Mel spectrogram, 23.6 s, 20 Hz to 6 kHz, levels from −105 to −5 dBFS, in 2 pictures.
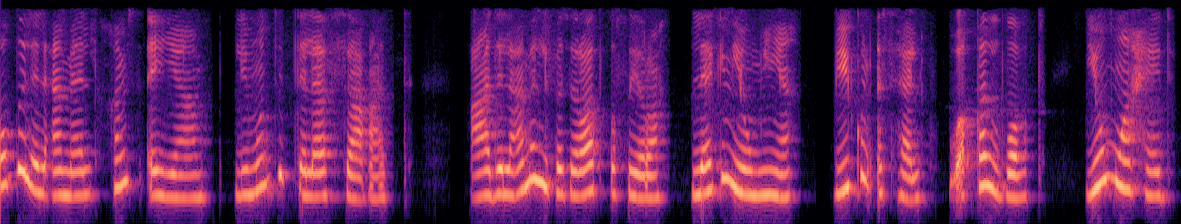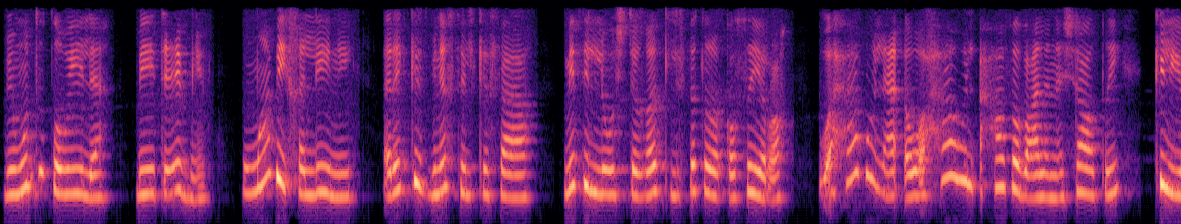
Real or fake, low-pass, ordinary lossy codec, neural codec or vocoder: real; 5.4 kHz; MP3, 48 kbps; none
